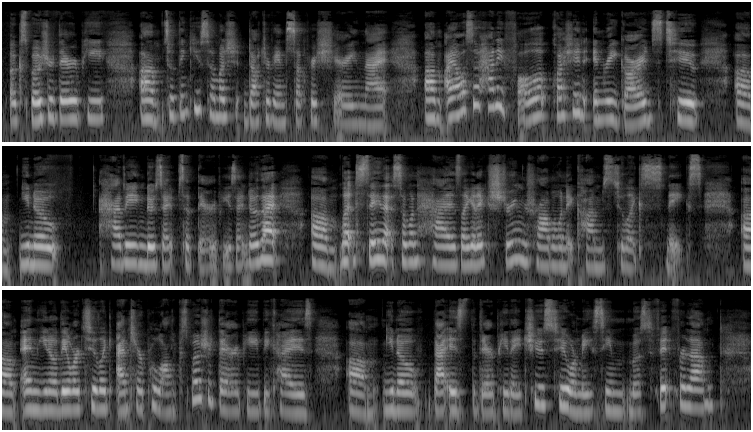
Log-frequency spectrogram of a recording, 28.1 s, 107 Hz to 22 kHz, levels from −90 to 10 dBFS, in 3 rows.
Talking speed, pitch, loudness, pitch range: 175 wpm, 245 Hz, -29 LUFS, 230-270 Hz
